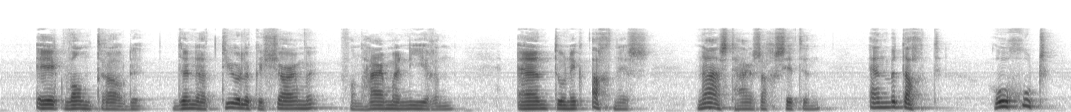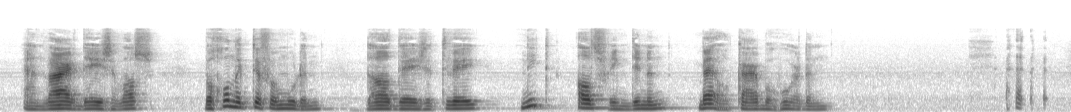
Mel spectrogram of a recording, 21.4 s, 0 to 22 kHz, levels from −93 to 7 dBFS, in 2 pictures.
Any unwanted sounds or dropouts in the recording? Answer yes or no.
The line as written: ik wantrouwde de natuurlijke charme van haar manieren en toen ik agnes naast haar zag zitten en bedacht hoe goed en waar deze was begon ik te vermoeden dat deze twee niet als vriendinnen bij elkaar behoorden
yes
